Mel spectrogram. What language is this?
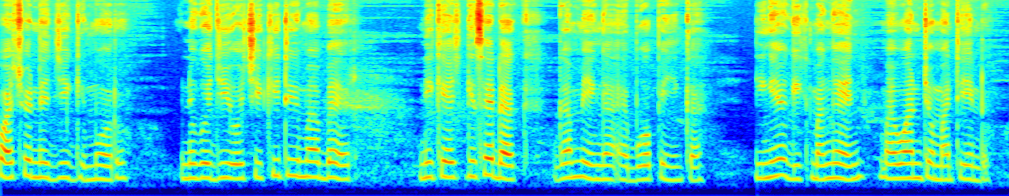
Luo (Kenya and Tanzania)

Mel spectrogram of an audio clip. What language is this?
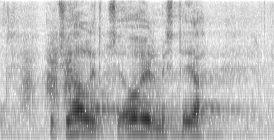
Finnish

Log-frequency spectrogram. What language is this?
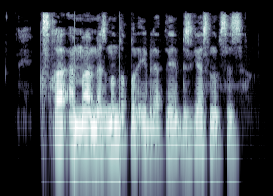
Uyghur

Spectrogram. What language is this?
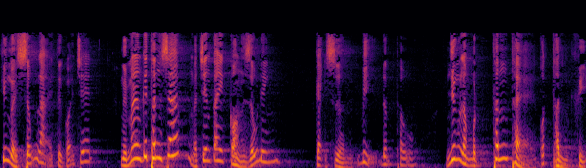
Vietnamese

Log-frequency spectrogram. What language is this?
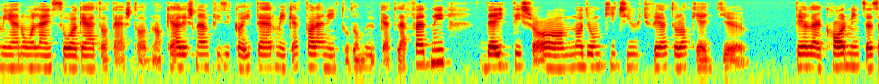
Hungarian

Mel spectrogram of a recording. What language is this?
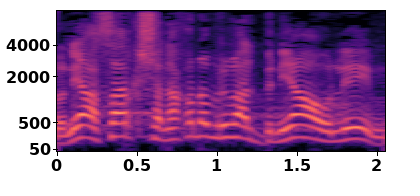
Hebrew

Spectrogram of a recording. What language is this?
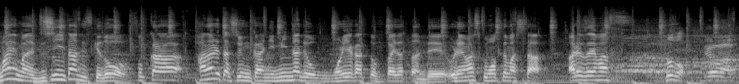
Japanese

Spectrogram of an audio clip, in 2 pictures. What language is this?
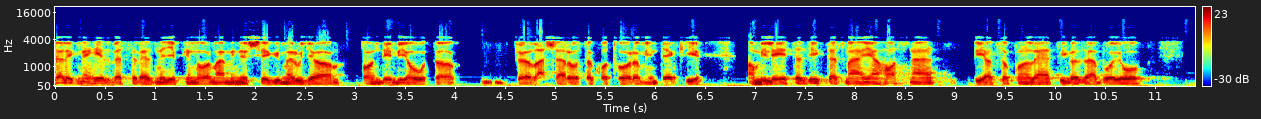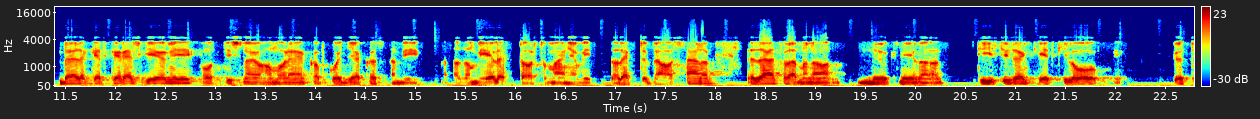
Hungarian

